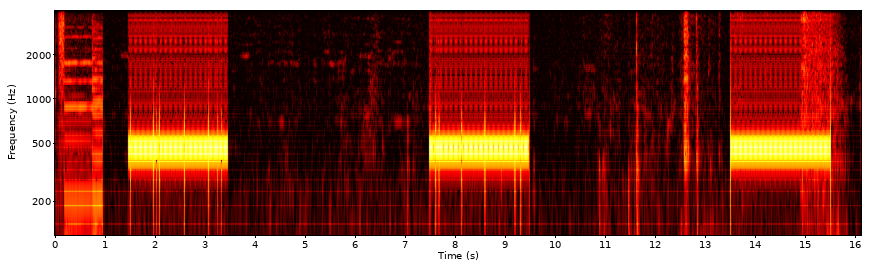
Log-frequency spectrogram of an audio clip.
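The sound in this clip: Ringback tone plays while a telephone call is transferred: three long, steady electronic bursts of about two seconds each, separated by quiet gaps with a few faint clicks.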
